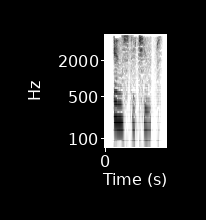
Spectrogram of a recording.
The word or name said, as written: institute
